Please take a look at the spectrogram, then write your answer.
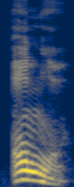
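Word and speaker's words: ñ: But, isn't it just enye?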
